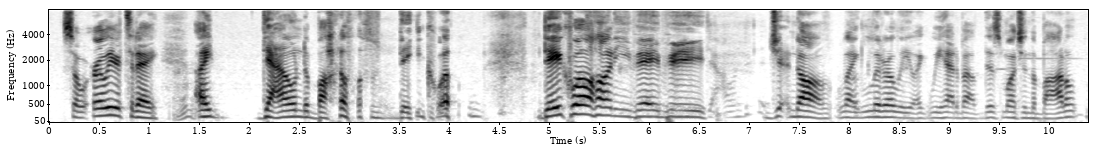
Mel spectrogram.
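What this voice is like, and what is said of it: Congested, sick-sounding voice. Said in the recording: “my voice is very like... bro, you sick?... I have a sinus infection. Like right here. Everything.”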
